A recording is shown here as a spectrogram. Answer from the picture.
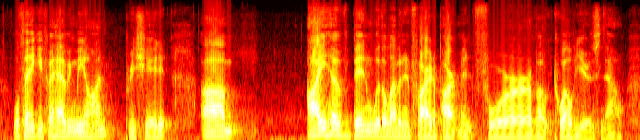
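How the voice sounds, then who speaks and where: A man with a slight Boston accent speaks at a fairly low pitch. His pace is moderate, and the background is quiet. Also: ordinary pitch variation. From Boston area, US. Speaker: fire inspector. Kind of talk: interview.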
